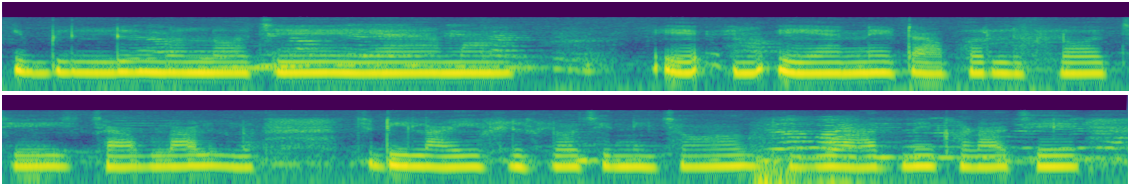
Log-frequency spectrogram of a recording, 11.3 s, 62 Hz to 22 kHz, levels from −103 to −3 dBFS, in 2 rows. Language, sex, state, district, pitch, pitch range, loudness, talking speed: Angika, female, Bihar, Bhagalpur, 210 Hz, 205-220 Hz, -14 LUFS, 80 wpm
